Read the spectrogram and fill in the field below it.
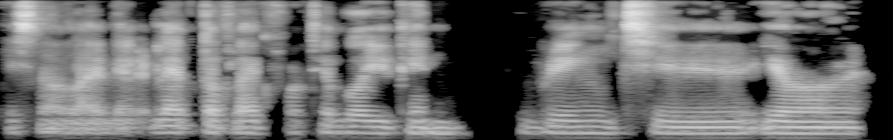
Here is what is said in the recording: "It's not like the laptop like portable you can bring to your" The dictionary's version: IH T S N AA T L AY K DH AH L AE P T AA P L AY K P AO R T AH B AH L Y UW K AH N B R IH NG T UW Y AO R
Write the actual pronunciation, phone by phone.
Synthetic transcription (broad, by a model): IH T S N AA T L AY K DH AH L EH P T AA F L AY K F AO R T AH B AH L Y UW K AH N B R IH NG T UW Y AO R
